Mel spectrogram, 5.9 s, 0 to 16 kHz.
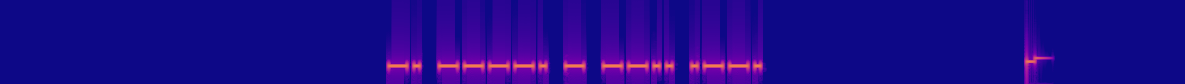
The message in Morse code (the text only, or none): N9TZP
